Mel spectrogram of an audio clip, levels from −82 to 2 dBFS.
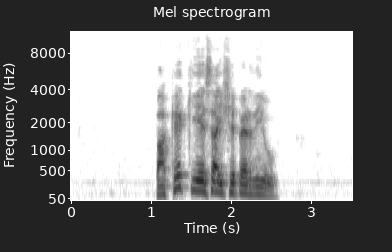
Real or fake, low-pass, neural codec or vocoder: fake; 10.8 kHz; vocoder, 44.1 kHz, 128 mel bands every 512 samples, BigVGAN v2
